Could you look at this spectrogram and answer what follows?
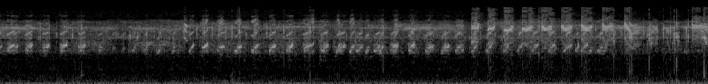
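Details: Many swiftlets flying around a swiftlet house, with rapid series of short high chirps and sharp clicks that grow denser and louder toward the end.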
